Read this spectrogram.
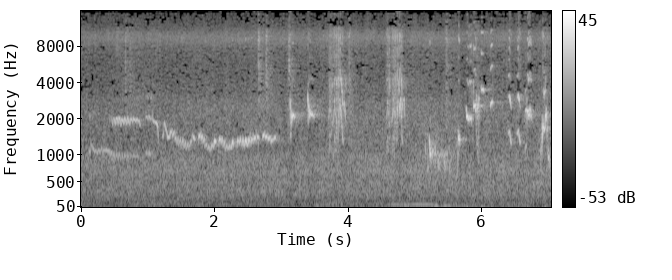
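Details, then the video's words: Borneo white-rumped shama performing its bowing "sujud" display: long, even whistled notes near steady pitch give way to sharp, scattered chirps and rapid clicking notes in the second half. "Aksi Murai BORNEO gaya SUJUD"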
